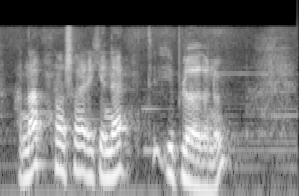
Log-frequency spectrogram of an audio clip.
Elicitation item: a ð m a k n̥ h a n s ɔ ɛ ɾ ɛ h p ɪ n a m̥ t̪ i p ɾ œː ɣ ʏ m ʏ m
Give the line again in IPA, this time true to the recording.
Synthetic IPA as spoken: a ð n a p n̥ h a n s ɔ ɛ ɾ ɛ h c ɪ n ɛ m̥ t̪ i p l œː ð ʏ n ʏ m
